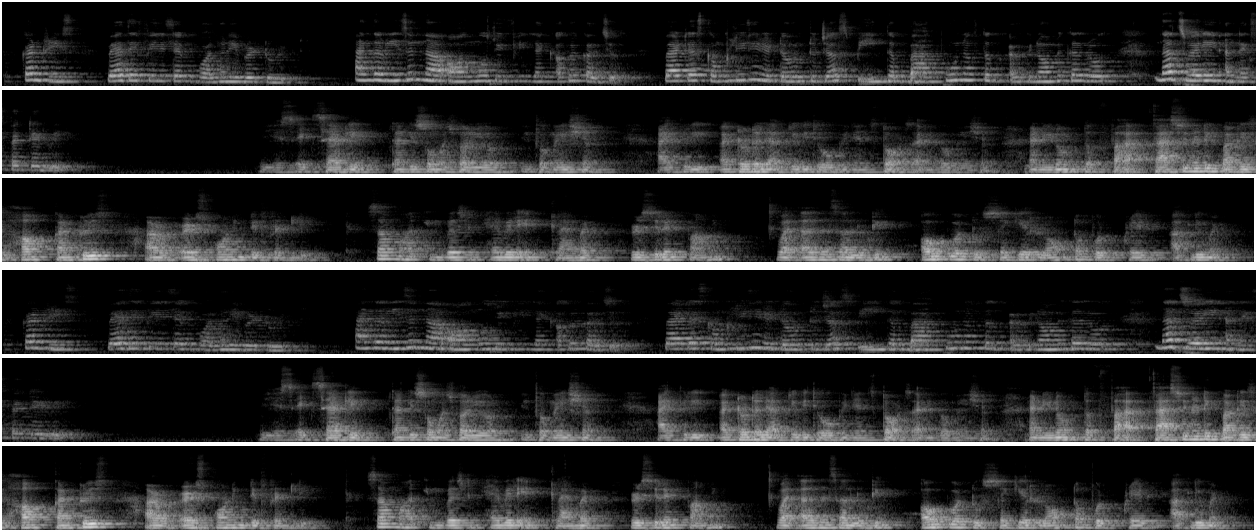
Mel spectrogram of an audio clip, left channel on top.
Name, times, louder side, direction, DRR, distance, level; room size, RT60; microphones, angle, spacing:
voice 1, 0.2-0.7 1.1-2.8 3.5-6.2 6.6-13.2 22.8-22.9, left 3 dB, 80° left, 2 dB, 0.5 m, -31 dB
voice 2, 15.1-16.2 16.4-28.2 28.7-31.0 31.4-32.3 32.8-33.9 34.3-37.2, right 1 dB, 25° right, 0 dB, 0.5 m, -24 dB
5.7 x 2.2 x 2.6 m, 1.0 s
head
